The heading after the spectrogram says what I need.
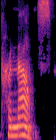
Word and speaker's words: pronounce: Brown cow pronounce I can't pronounce it pronounce but the pronunciation the noun is gray day pronunciation. Can you see how these are different? pronounce pronunciation. They sound very different.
